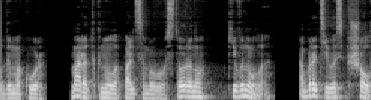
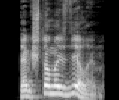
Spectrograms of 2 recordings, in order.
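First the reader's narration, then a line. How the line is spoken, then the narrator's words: Shouted. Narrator (Russian): крикнул Дымокур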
